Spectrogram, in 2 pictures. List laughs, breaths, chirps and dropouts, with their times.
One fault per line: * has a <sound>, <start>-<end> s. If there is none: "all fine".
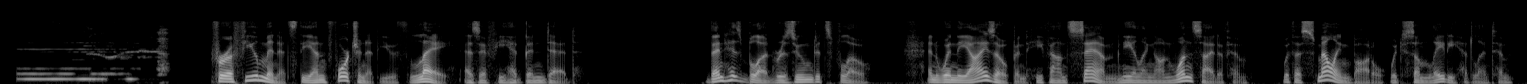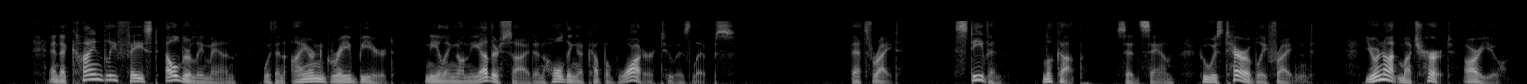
* has a sigh, 0.2-1.7 s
